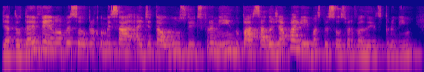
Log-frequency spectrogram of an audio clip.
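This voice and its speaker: A woman's voice: a little high, steady tone, very fast. A woman in her thirties with a strong voice, chatting directly as she leads a group meeting. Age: 30s. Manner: chatty and direct, with many restarts and tag questions. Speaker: mentor leading a group meeting. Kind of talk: casual teaching talk. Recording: roomy echo.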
